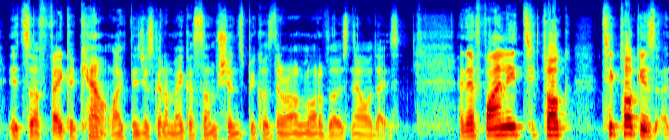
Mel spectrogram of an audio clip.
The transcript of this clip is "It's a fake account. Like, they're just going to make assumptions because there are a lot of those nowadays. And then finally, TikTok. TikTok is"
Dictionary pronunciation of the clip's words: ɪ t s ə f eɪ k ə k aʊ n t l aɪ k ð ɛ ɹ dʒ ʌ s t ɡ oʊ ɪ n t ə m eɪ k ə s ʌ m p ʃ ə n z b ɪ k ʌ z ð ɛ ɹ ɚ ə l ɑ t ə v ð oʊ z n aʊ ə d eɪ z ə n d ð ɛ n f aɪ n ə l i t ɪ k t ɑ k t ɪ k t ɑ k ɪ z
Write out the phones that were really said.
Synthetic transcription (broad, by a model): ɪ t s ə f eɪ k ə k aʊ n t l aɪ k ð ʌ ɹ dʒ ʌ s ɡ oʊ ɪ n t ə m eɪ k ə s ʌ m p ʃ ə n z b ɪ k ʌ z ð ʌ ɹ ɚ ə l ɑ t ə v ð oʊ z n aʊ ə d eɪ z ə n ð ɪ n f aɪ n l i t ɪ k t ɑ k t ɪ k t ɑ k ɪ z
